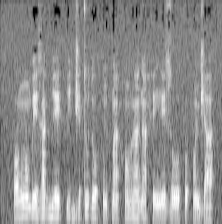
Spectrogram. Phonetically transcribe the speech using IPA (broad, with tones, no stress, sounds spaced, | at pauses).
ɔ˨˦ ŋ ɔ̃˦ ɓ e˦˨ ɣ a˦ ɡ͡b eː˦ k͡p i˧ d͡ʒ ə˨˦ t u˦ ɗ o˧ h ũ˨ k͡p ã˨ h ɔ̃˧ ɣ ã˦ ɗ ã˧ h e˨ ŋ e˨˦ z oː˨ h o˨ h ɔ̃˨˦ d͡ʒ a˨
